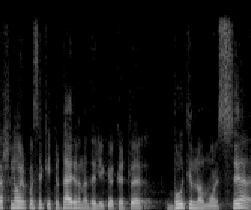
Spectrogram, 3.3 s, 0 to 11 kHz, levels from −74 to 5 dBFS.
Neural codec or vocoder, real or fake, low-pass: codec, 24 kHz, 1.5 kbps, HILCodec; fake; 9.9 kHz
